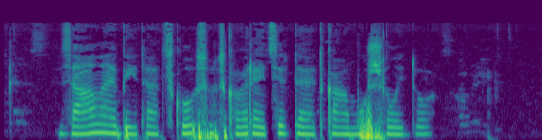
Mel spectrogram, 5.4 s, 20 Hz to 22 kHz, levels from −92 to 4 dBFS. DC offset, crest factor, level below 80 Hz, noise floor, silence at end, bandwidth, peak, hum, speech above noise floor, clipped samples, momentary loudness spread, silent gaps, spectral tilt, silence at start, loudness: under 0.1%; 22 dB; -38 dBFS; -67 dBFS; 1.15 s; 11.5 kHz; 0 dBFS; none; 47 dB; under 0.1%; 15 LU; none; -6.5 dB/octave; 0.6 s; -21 LUFS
